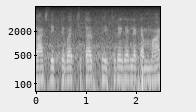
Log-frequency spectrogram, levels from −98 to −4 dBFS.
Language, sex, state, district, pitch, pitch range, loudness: Bengali, male, West Bengal, Jalpaiguri, 125 Hz, 125-130 Hz, -24 LUFS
